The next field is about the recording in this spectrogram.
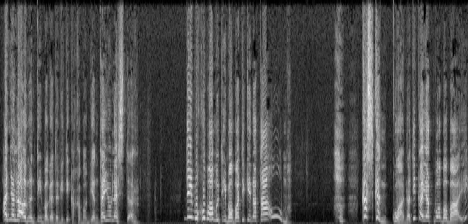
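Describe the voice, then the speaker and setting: A woman playing a stern, scornful middle-aged mother in an audio drama, sharp and interrogating. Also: high voice, huge pitch swings, moderate pace, no echo, clean studio sound, heavily acted. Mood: indignant.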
